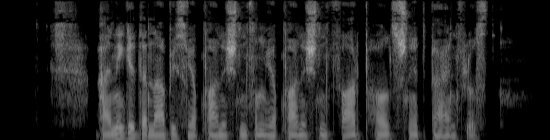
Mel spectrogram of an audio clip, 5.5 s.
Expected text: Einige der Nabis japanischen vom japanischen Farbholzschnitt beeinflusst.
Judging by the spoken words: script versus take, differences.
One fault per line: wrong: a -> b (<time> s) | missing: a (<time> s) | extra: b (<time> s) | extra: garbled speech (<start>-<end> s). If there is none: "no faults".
no faults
